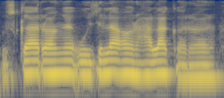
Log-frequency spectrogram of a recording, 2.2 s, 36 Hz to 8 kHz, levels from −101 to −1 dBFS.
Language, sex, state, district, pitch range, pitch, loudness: Hindi, male, Jharkhand, Garhwa, 115-145 Hz, 140 Hz, -18 LUFS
